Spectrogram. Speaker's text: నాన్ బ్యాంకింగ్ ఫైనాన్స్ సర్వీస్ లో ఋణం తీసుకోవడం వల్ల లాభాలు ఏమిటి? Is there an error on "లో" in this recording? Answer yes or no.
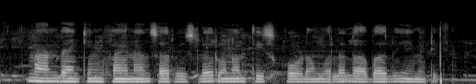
no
